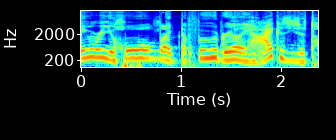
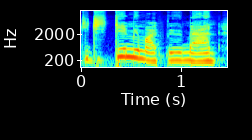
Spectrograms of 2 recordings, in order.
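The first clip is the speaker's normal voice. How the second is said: normal talking voice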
